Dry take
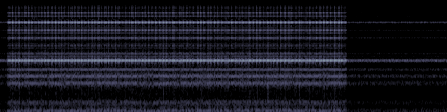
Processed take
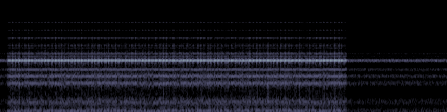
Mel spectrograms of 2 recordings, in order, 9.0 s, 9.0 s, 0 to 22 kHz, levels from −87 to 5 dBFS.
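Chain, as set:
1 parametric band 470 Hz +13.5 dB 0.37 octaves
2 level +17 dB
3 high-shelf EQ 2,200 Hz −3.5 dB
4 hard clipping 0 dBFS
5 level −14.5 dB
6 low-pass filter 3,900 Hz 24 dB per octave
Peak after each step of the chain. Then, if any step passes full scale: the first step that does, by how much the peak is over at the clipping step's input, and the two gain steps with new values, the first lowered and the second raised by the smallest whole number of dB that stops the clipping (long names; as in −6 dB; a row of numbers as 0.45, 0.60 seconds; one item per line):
−20.0, −3.0, −5.5, −5.5, −20.0, −27.0 dBFS
no step passes full scale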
